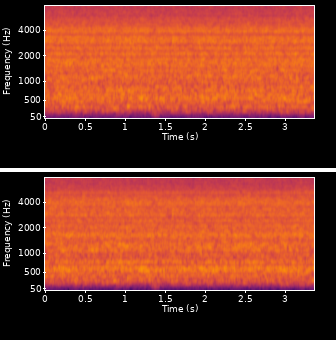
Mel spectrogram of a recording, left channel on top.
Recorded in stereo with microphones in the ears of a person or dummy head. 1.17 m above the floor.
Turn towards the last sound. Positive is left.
turn(degrees=-5)  # may be behind; listen again after turning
